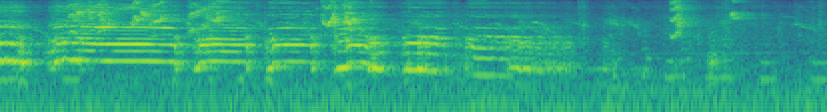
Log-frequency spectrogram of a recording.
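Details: Novice Kukuak Balenggek rooster native to Solok, West Sumatra, delivers a loud crow for almost three seconds, its tone breaking into distinct descending steps, then trailing off into faint clicks.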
